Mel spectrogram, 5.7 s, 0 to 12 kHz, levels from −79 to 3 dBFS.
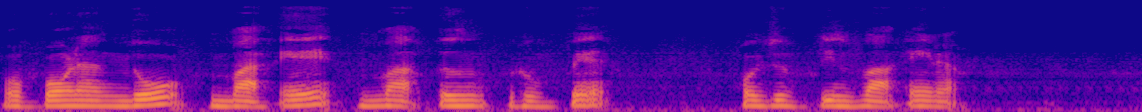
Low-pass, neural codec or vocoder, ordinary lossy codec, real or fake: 9.9 kHz; autoencoder, 22.05 kHz, a latent of 192 numbers a frame, VITS, trained on many speakers; AAC, 32 kbps; fake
